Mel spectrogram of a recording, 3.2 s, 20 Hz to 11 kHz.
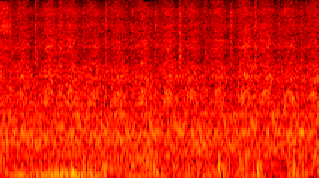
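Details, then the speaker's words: Ford 7.3 diesel with a repeatedly blowing fuse, three-quarter tank: steady, laboured cranking with an uneven chug that never fires. Owner wants more power and a big jump box. "I think I'm going to need more power we'll try it one more time might have to get the big jump"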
